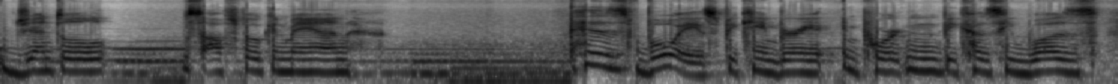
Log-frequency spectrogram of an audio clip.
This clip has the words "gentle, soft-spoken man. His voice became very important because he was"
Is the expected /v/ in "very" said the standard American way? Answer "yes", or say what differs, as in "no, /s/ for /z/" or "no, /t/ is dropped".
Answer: yes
